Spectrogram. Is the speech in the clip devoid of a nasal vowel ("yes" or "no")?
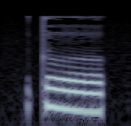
yes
